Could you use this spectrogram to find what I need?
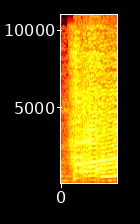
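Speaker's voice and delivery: a sudden jump way up in pitch, squeaked out; nervous high voice. Retold or imitated. Nervous at his first pitch, squeaking high. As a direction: squeak the word like a scared first-timer. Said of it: "I was all ... in my voice".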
